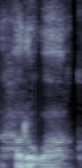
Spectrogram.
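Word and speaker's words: ハローワーク: Hello Work atau kita baca Harowaku ya, cara baca kita pakai cara baca Jepang.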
